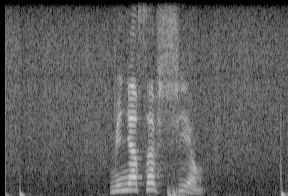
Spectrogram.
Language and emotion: Russian, angry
